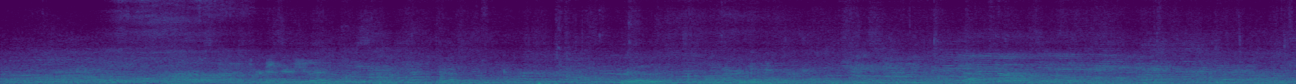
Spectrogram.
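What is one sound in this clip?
Many voices of men and women murmur and chatter in a large, echoing room.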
